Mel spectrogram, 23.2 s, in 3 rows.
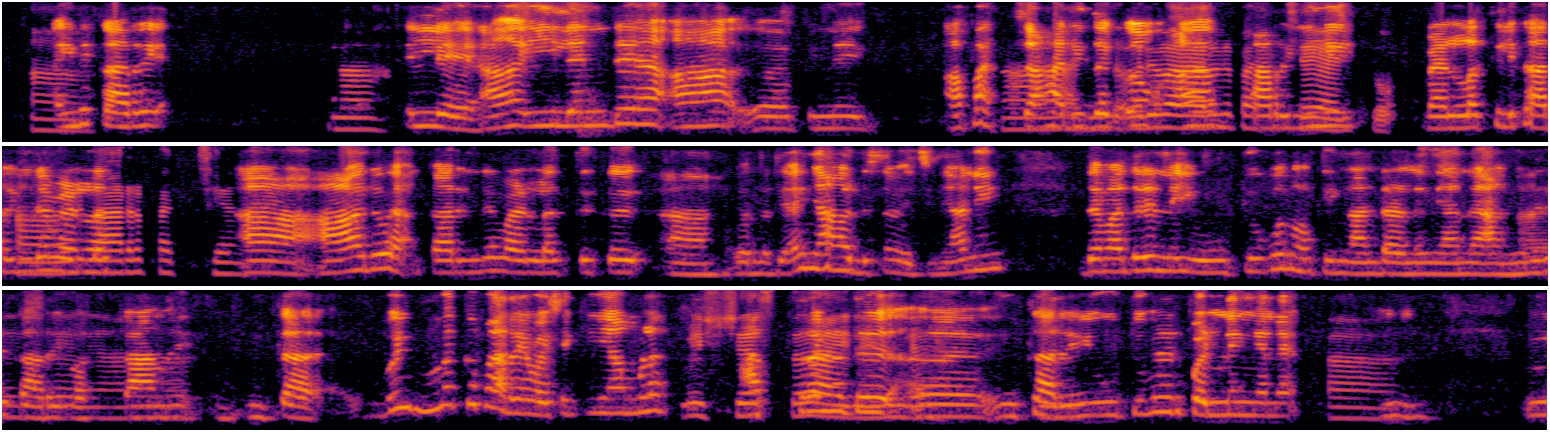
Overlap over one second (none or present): present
